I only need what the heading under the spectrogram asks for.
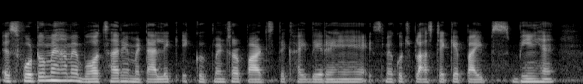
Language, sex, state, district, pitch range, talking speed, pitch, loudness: Hindi, male, Gujarat, Valsad, 115-140 Hz, 215 wpm, 125 Hz, -22 LUFS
